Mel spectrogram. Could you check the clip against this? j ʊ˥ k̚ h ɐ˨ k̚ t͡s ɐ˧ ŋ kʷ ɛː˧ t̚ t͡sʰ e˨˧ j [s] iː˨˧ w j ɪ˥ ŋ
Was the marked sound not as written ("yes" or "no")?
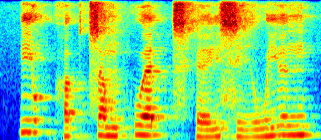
no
